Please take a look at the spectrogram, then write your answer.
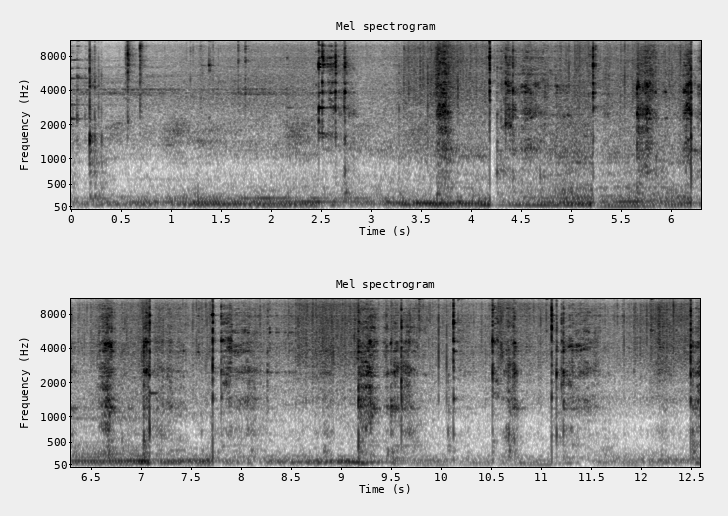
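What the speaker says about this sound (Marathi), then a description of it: "चांगलं गोल्डन ब्राऊन होईस्तोवर आपण भाजून घेणार आहोत" Sesame and poppy seeds dry-roasting in a pan toward golden brown, with a steady close crackle and repeated scraping strokes of a spoon stirring them, no talking.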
